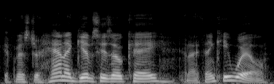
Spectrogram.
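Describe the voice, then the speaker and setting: An actor playing a principled young missionary husband in an audio drama, earnest with a dry, teasing humor. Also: male voice, mid-range voice, very animated, brisk.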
